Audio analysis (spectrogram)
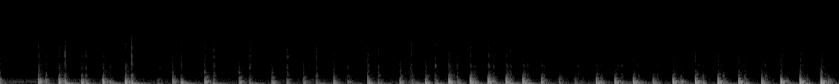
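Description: An inflated rubber balloon is tapped rapidly for ASMR, giving some 35 quick, dull knocks like a finger on a taut membrane. Each tap is a deep, low thump around 78 Hz that dies away almost instantly, with faint bright clicks on the strikes.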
